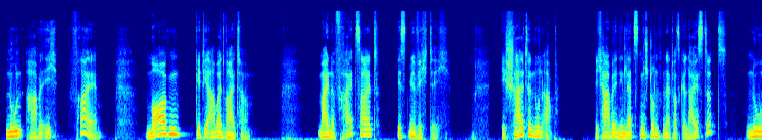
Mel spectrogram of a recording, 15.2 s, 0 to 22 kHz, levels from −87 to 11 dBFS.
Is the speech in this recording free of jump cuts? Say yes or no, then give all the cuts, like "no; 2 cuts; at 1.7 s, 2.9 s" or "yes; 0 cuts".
yes; 0 cuts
